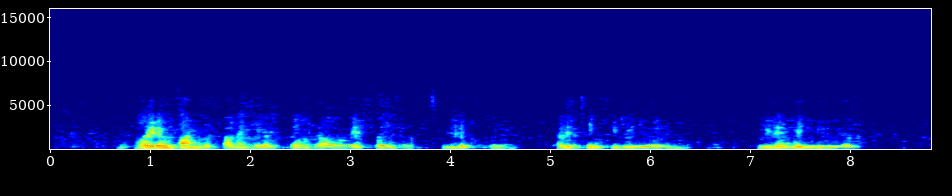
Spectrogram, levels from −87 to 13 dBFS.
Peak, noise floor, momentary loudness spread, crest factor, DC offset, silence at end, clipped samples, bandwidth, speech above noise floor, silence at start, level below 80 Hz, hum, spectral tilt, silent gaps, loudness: 0 dBFS; -69 dBFS; 21 LU; 20 dB; under 0.1%; 0.75 s; under 0.1%; 4 kHz; 50 dB; 0.7 s; -64 dBFS; none; -11 dB/octave; none; -20 LUFS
